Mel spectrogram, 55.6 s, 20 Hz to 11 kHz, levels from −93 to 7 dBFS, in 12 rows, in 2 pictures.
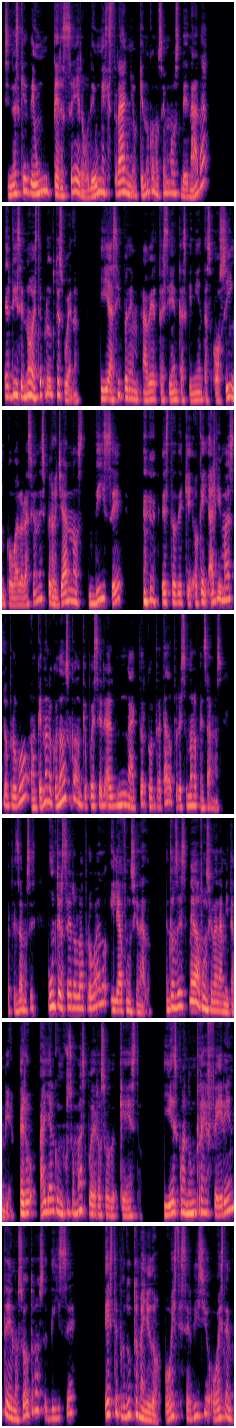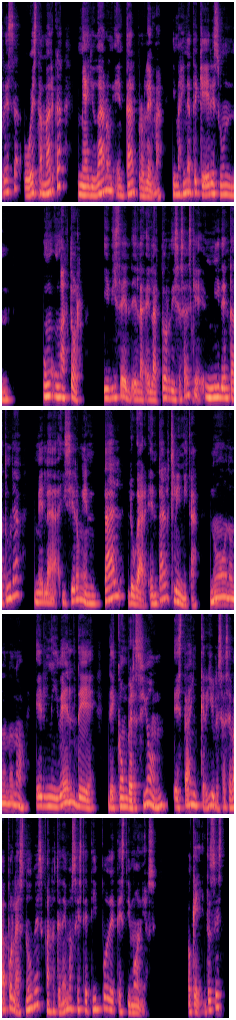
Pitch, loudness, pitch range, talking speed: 160 Hz, -23 LUFS, 135-190 Hz, 180 wpm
